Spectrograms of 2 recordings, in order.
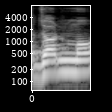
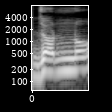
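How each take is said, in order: The two takes are said the same way.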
